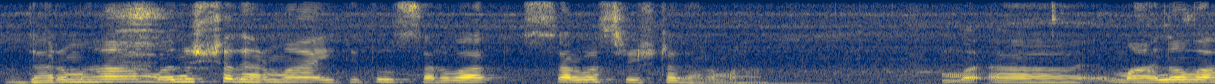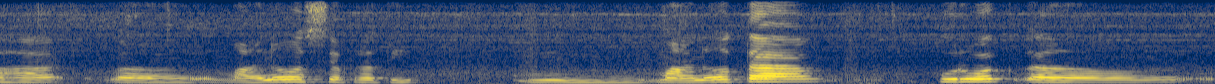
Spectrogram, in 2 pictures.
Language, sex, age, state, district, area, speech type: Sanskrit, female, 60+, Maharashtra, Nagpur, urban, spontaneous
